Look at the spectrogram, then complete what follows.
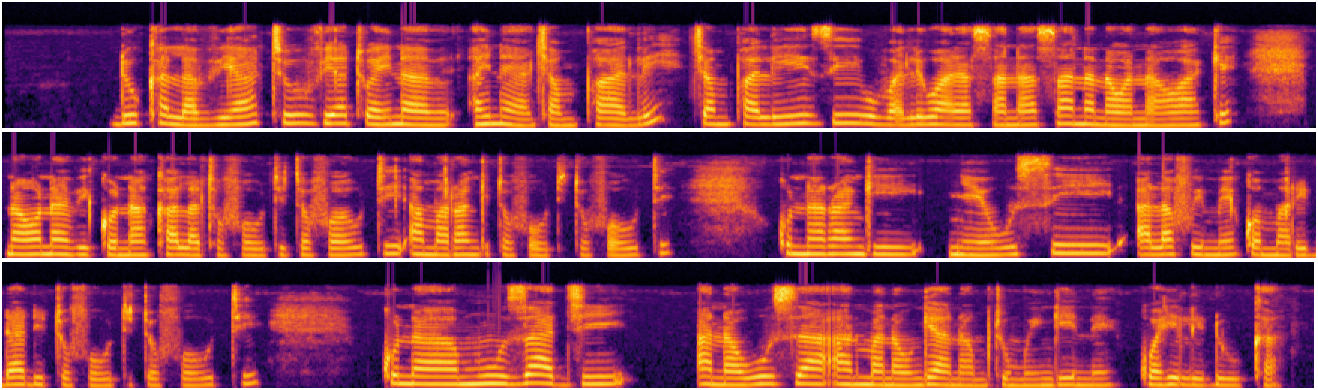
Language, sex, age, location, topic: Swahili, female, 18-24, Kisumu, finance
